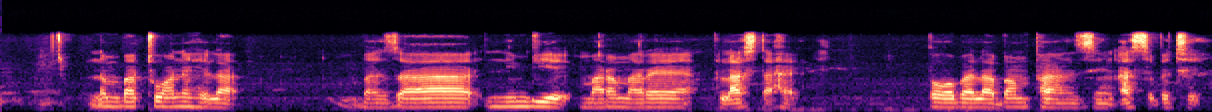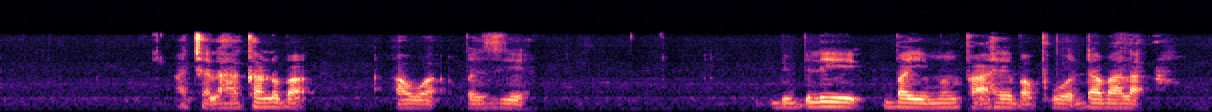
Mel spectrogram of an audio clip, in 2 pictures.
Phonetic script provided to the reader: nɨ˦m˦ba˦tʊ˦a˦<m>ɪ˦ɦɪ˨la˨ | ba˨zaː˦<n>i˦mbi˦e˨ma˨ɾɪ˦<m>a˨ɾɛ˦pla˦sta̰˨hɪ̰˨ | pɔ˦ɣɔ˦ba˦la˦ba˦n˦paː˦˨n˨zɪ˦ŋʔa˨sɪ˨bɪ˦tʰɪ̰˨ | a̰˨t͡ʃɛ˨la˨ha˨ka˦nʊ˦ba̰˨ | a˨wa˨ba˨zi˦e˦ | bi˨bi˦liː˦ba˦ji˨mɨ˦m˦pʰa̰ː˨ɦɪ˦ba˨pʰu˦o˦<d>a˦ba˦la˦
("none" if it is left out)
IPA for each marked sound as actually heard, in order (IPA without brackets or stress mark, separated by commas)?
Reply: n, n, m, d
